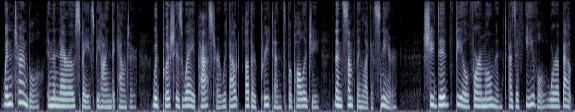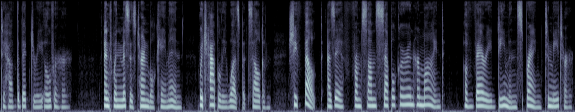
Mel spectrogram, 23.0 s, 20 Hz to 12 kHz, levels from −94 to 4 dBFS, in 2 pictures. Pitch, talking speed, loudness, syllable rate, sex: 195 Hz, 185 wpm, -22 LUFS, 5.0 syllables/s, female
